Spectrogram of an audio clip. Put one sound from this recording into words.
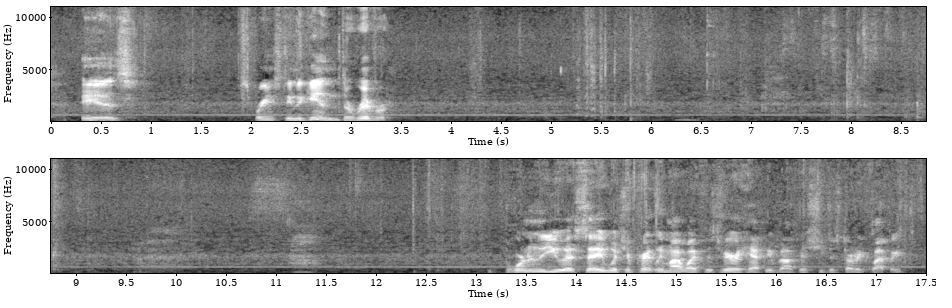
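A record sleeve rustles in a man's hands.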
